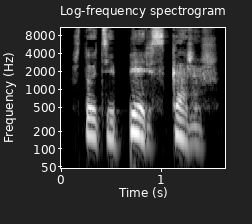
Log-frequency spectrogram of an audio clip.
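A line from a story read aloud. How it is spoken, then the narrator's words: Growl. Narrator (Russian): рыкнул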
